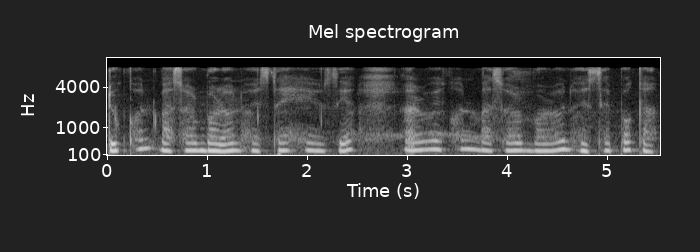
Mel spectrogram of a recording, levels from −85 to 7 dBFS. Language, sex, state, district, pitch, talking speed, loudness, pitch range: Assamese, female, Assam, Kamrup Metropolitan, 245 Hz, 140 wpm, -19 LUFS, 235-265 Hz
